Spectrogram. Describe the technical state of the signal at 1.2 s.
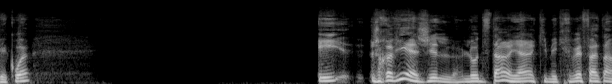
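At 1.2 s the speech has dropped to silence: the clip is inside a rebuffering stall that runs from 1.12 s to 2.19 s. The sound cuts off cleanly, stays silent for just over a second, then picks up at exactly the point where it stopped, with nothing skipped. The cause is the player exhausting its downloaded audio and pausing until more data arrived, which inserts about 1.07 s of extra time into the playback.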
